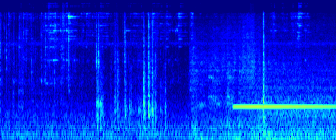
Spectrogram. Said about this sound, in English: I'm gonna crank up my car, guys.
